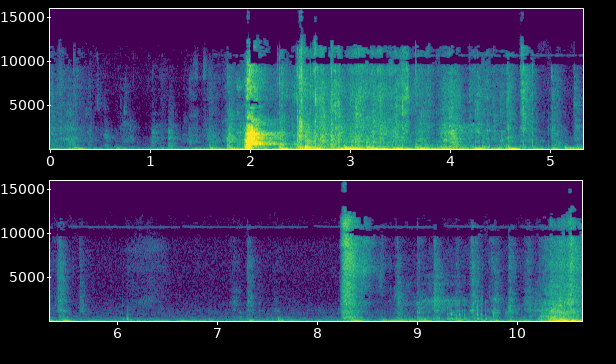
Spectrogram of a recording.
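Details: Pet Shiba Inu growling at home because it badly wants a Labrador's belongings; the growl is not angry but a show of affection. A sharp bark-like onset opens into a rough, low, sustained growl of about three seconds, then short scattered bursts.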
